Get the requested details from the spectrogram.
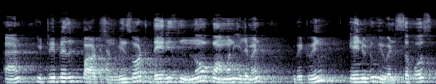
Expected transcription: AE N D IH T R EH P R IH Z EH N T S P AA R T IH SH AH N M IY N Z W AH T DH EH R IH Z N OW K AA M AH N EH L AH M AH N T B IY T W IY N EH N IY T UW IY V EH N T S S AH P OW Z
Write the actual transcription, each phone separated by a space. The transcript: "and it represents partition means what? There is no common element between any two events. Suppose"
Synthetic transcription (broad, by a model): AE N D IH T R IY P R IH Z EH N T P AA R T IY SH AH N M IY N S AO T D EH R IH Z N OW K AA M AH N EH L AH M AH N T B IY T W IY N EH N IY T UW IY V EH N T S S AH P OW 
